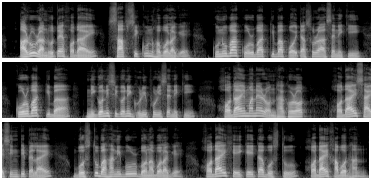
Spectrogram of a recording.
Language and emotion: Assamese, neutral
